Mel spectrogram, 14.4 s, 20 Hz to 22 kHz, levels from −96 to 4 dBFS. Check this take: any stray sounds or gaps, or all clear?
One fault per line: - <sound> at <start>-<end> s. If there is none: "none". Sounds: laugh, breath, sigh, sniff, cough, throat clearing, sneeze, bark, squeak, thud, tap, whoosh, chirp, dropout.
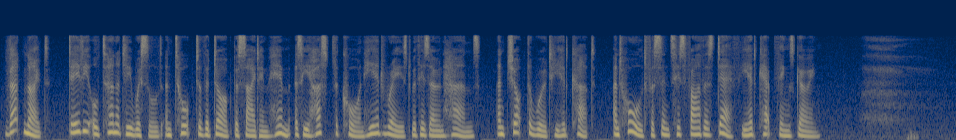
- sigh at 12.9-14.2 s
